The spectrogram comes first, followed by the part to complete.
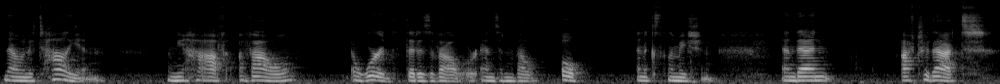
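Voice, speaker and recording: A woman who is an opera singer, explaining how she works through a scene in a measured, teacherly way, often dropping to a soft near-whisper. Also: fairly low pitch, steady tone. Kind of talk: teaching walkthrough.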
